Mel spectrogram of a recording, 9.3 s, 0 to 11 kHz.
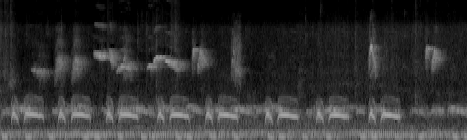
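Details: Decoy spotted dove of Thai stock, recorded 10 April 2018, repeating soft, throaty coos roughly once per second, while another small bird adds thin high chirps above and a low hum runs underneath.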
